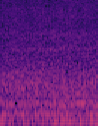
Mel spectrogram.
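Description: Honeybees flying out of the hive on a mild late-winter day, a dense, continuous buzzing swarm close by.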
